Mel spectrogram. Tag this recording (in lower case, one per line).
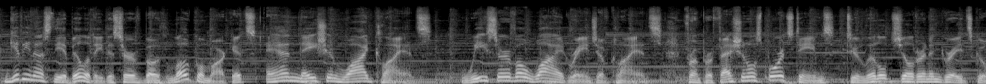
speech
music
